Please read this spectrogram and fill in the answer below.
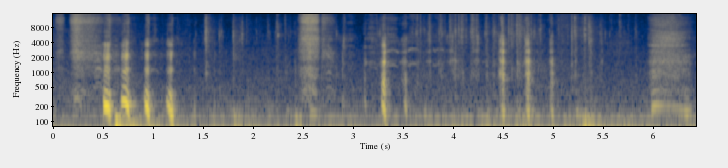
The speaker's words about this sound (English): I'm going to get some of this typing.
